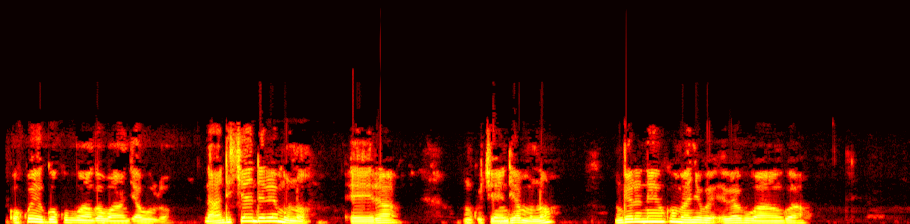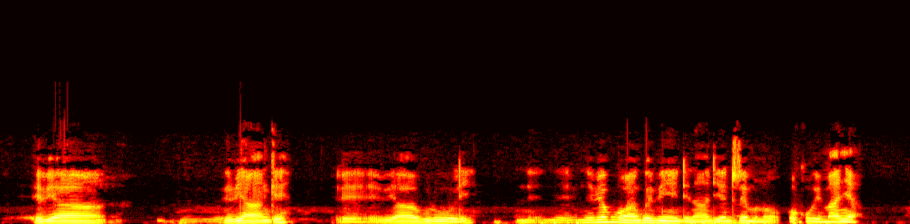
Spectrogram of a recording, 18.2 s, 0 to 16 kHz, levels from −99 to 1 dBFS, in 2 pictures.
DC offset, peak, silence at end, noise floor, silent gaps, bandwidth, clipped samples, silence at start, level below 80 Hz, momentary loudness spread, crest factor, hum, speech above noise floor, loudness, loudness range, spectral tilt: under 0.1%; 0 dBFS; 0.55 s; -62 dBFS; none; 7 kHz; under 0.1%; 0.1 s; -48 dBFS; 14 LU; 12 dB; none; 51 dB; -13 LUFS; 6 LU; -8 dB/octave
